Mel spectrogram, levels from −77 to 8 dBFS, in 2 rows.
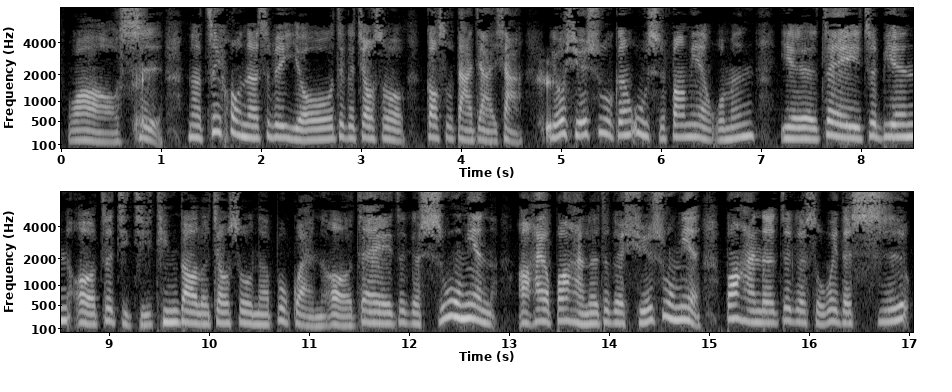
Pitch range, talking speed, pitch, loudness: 175-220 Hz, 260 characters per minute, 195 Hz, -19 LUFS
